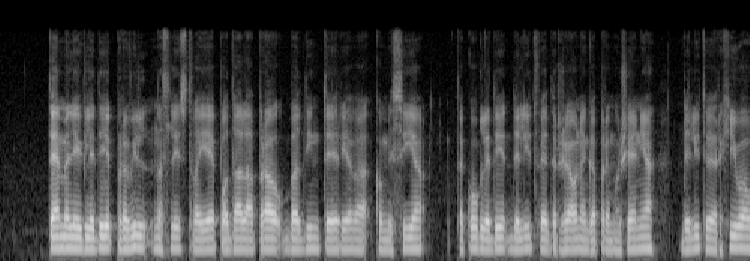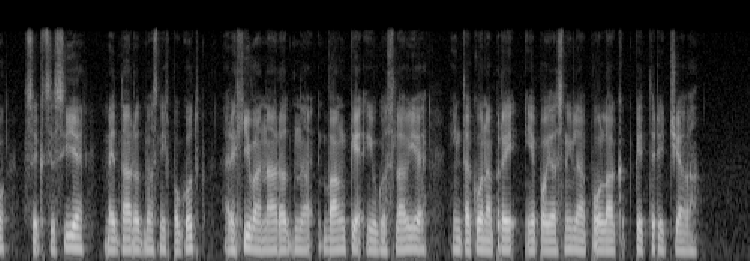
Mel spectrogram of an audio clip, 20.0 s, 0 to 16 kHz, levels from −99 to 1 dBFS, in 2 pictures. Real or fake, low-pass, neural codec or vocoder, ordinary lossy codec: fake; 10.8 kHz; vocoder, 24 kHz, 100 mel bands, Vocos; none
